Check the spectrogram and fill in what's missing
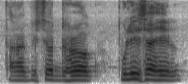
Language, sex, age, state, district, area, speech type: Assamese, male, 60+, Assam, Nagaon, rural, spontaneous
